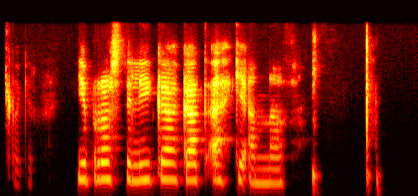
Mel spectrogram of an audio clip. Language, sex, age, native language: Icelandic, female, 18-19, French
